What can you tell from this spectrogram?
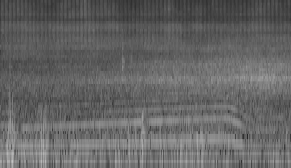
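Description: A motor runs at a steady pitch, steps up slightly about halfway, then winds down and stops near the end, while a hiss builds behind it.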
